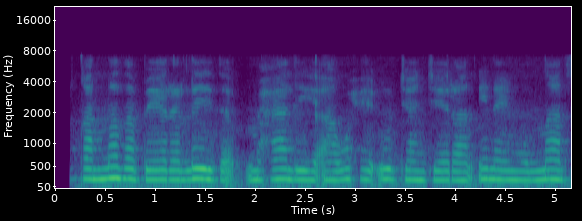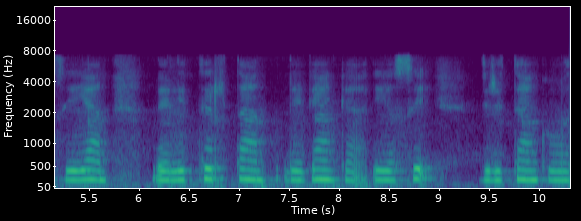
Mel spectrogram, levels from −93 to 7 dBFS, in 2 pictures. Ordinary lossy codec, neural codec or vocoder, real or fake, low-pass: none; none; real; 7.2 kHz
